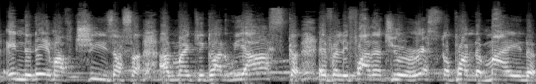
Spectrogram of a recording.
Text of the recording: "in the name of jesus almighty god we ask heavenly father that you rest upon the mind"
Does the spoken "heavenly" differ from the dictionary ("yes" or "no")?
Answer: yes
